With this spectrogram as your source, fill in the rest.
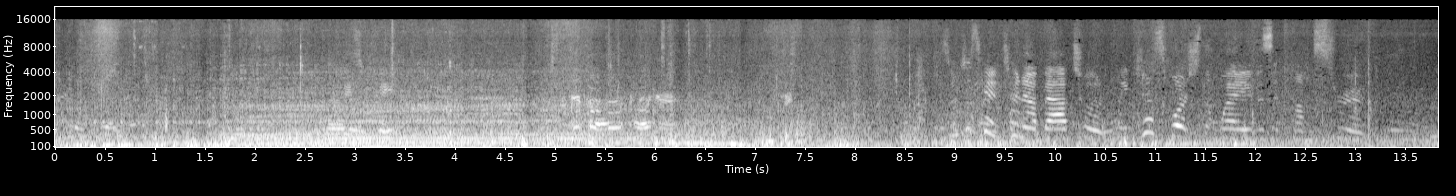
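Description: People talk and exclaim excitedly close by.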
